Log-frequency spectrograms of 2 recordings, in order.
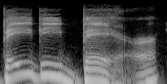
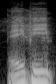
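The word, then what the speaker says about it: Baby B'Air: It's called Baby Bear. Baby Bear. But it's spelled Baby B''Air.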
